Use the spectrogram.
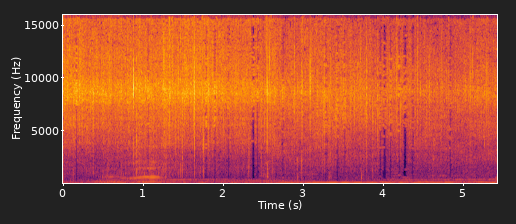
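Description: Burgers frying on a brick rocket stove, outdoors: a steady close sizzle and crackle of meat on the hot surface, with a few sharp pops and a low fire rumble underneath, no talk.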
